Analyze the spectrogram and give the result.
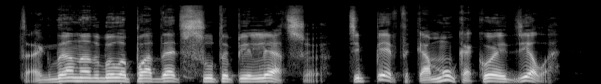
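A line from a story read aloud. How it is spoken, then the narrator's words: Impatient grumble. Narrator (Russian): проворчал охранник, больше не желая тратить время на бесполезные препирательства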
